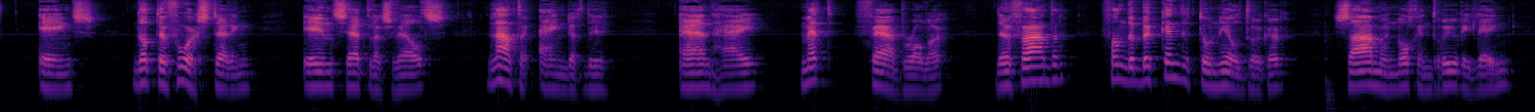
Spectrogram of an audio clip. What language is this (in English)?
Dutch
